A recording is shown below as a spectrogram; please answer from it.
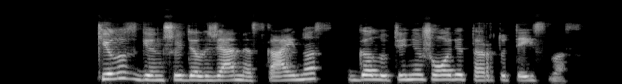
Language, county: Lithuanian, Kaunas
